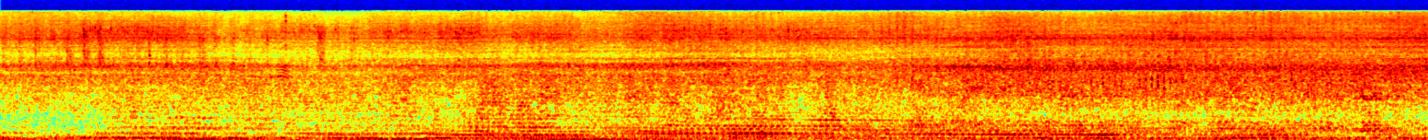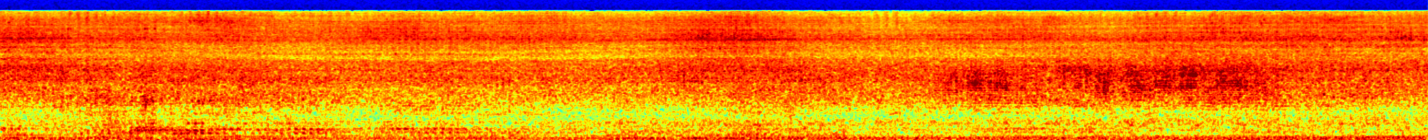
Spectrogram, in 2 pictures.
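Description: Gyroplane's engine and pusher propeller running on the ground as it taxis, a steady drone whose pitch shifts during the first dozen seconds and then holds steadier.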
